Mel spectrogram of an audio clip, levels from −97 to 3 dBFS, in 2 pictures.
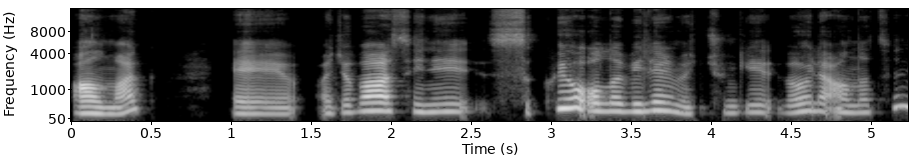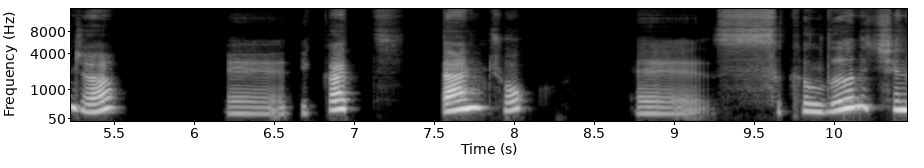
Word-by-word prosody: almak, 180 - +3 0.5
eee, 170 -1 -5
acaba 215 +7 +5
seni 220 -2 -7
sıkıyor 310 +2 +1
olabilir 230 -1 +1
mi? 185 -6 -7
Çünkü 190 +3 -13
böyle 225 +4 -4
anlatınca, 255 - -2 0.6
eee, 170 -1 -13
dikkatten 275 - +2
çok, 285 +1 -5 0.6
eee, 175 -1 -11
sıkıldığın 240 - -1
için 315 -6 +1
225 Hz, 90 wpm, -22 LUFS, 180-270 Hz, 0.6 s, acaba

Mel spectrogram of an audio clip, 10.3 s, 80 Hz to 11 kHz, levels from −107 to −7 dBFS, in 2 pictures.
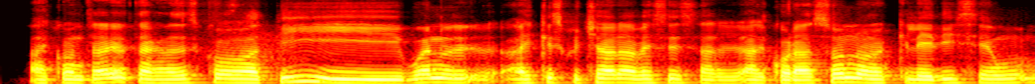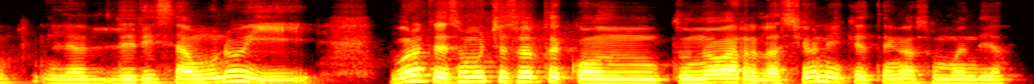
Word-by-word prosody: Al 135 - -4
contrario, 150 +5 0
te 150 - 0
agradezco 145 +2 0
a 140 0 +1
ti 175 - -1
y, 140 -9 +2
bueno, 155 +4 +1 0.3
ha - - -7
hay 140 - -1
que 155 - -5
escuchar 160 -1 -1
a 150 - +3
veces 145 0 -4
al 125 -1 -4
al 130 -2 -2
corazón, 130 +6 +2
¿no?, 140 -3 +2
que 140 - -6
le 130 - +2
dice 145 +2 -5
uno, 150 0 -5
le 135 -1 -3
le 135 0 -3
dice 145 +1 -2
a - - +6
uno. 175 +7 +2
Y, 130 -5 -4 0.3
bueno 195 +8 +4
te 185 - +3
deseo 185 +2 +3
mucha 190 0 +2
suerte 185 -1 +2
con 140 -1 +2
tu 140 - -2
nueva 155 +2 +5
relación 140 +7 0
y 175 - -1
que 140 - -3
tengas 150 +1 -4
un 145 - -3
buen 140 -1 -1
día. 135 0 -4
145 Hz, 250 wpm, -20 LUFS, 135-160 Hz, 0.3 s, a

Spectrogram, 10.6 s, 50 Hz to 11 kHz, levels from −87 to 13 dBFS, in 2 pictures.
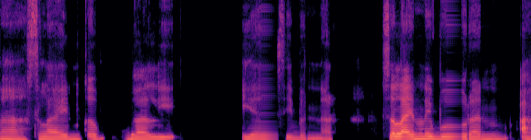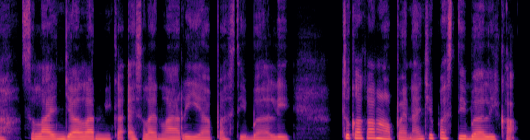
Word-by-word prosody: Nah 175 -2 0
selain 175 -2 +1
ke 180 0 -2 0.2
Bali 170 -1 +1 0.7
iya 170 0 -1
sih 160 - -5
bener. 75 - -6 0.5
Selain 185 -2 +8
liburan 180 -1 +1
ah, 155 -3 +1
selain 180 -2 0
jalan 175 0 +3
nih, 155 - -6
Kak - - -19
eh, 170 - -4
selain 170 -1 -2
lari 165 +1 -1
ya - - -3
pas 160 - -8
di 170 - -5
Bali, 155 +2 -3 0.6
itu, - - +1
Kakak, 235 0 +2
ngapain 180 -6 -1
aja 190 +6 -2
pas 225 -1 -1
di 200 - 0
Bali, 175 -1 +2
Kak? - - -5
175 Hz, 165 wpm, -23 LUFS, 170-180 Hz, 0.7 s, Selain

